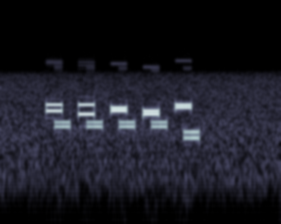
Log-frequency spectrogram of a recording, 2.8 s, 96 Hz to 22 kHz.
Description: Multi-frequency trunk signalling (R2, with the far end's replies), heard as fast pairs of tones, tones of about 160 ms, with phone line noise. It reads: 54316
